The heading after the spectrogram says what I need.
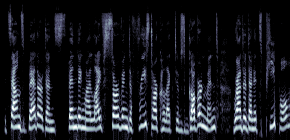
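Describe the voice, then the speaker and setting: An actress playing an earnest, loyal young woman who crews and guns on a spaceship in a video game, speaking conversationally and clearly. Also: medium pitch, a bit bright, no room sound, clean studio sound. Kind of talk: video game companion voice lines.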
